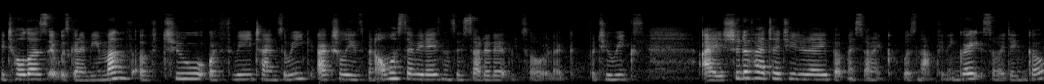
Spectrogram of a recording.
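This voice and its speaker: Over noticeable background noise, a woman talks very fast in a high voice with fairly even intonation. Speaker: vlogger. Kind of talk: casual vlog talk to camera.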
